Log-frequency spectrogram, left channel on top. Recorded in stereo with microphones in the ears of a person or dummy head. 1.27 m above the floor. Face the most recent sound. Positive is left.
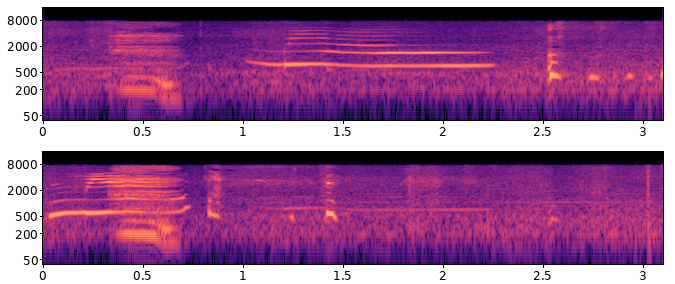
turn(degrees=-50)  # may be behind; listen again after turning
